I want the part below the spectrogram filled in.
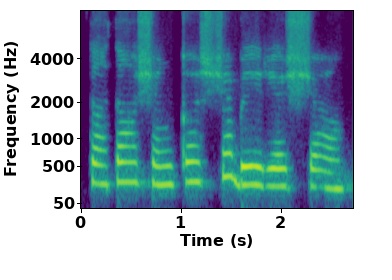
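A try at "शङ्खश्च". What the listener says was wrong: Yeah, Bhairyascha is correct. This one is Shankhascha. There is a hyphen on top of it. So Shankhascha.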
